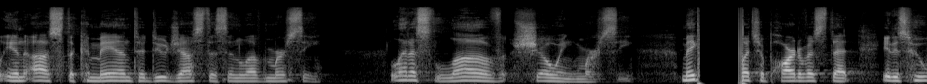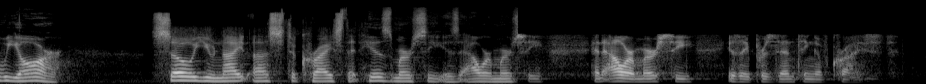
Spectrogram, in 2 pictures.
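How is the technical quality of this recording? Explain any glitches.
The recording has three distinct technical faults, each audible and each clearly visible on a spectrogram or waveform.

From 6.98 to 7.45 s, just before "a part of us", the cable is pulled and plugged in. A live lead loses contact for about 0.42 s and then reconnects. The waveform shows a pop spike, a flatline, a 42 ms burst of 50 Hz mains buzz as the tip touches, and a second pop. On a spectrogram the buzz appears as stacked harmonics.

From 9.81 to 12.95 s, between "it is who we" and "mercy is our", there is a Bluetooth SBC bit pool drop. A congested link forced the codec from a bit pool of 31 down to about 9, which fits roughly 72 kbps. The treble dulls and gritty noise rises. A spectrogram shows the upper bands going blank, with speckled grain across the band that remains.

From 14.45 s to the end, after "mercy is our", the sound abruptly turns boxy, likely because the input switched to a poorer device. 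Nothing is passed above 3.9 kHz, so the spectrogram shows a hard ceiling. There is no gap in the waveform and no step in level, but a new noise floor appears, very roughly 45 dB below the signal.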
